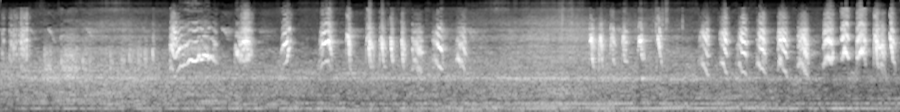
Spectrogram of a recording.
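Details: Long-tailed shrike song, the cendet trotol type, meant as a training master or lure: scattered scratchy notes and a short rising whistle, then a dense closing burst of rapid ticking chatter, with background rumble.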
